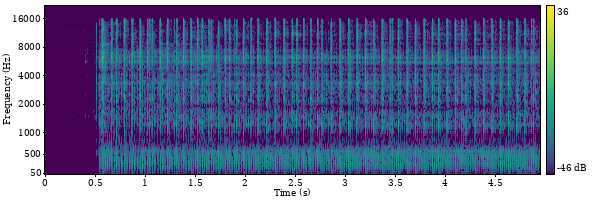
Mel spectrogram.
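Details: Gas string trimmer after the cold-start burp, moved from cold-start to run position, recoil pulled 2 to 3 more times: engine catches and settles into a steady, even buzz with no misses; normal running.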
